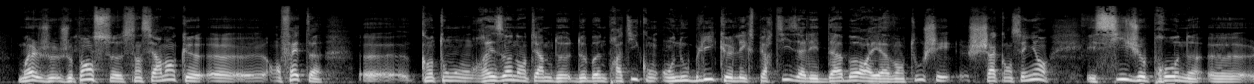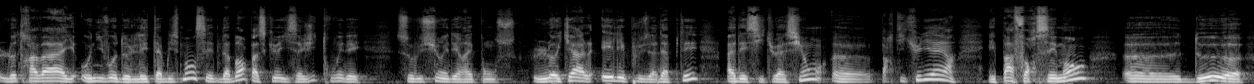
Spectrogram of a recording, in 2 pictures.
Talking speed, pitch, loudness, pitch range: 170 wpm, 150 Hz, -14 LUFS, 130-175 Hz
